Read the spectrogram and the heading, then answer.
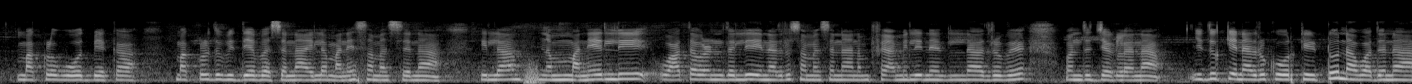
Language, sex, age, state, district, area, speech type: Kannada, female, 30-45, Karnataka, Chamarajanagar, rural, spontaneous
